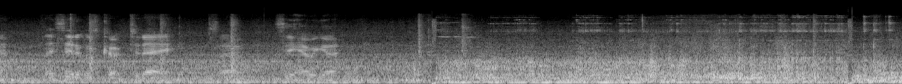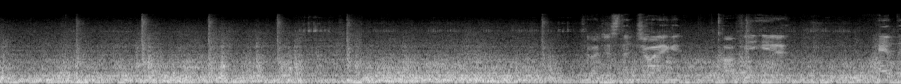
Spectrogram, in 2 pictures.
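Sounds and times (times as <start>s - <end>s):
train wheels rumbling: 0.0s - 18.0s
clacks over rail joints: 0.6s - 2.5s.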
